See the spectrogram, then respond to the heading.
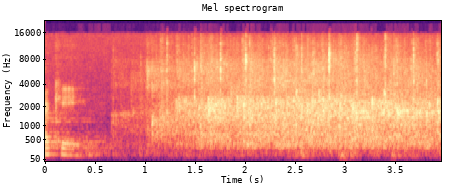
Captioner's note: audience applauding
